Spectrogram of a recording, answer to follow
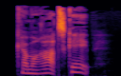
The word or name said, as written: KAMMERATSKABER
